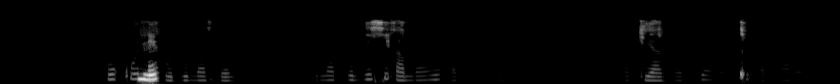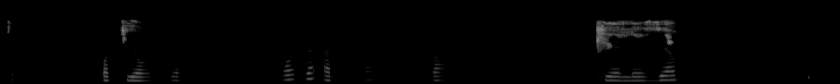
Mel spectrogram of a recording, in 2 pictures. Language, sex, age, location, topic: Swahili, female, 18-24, Nakuru, government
